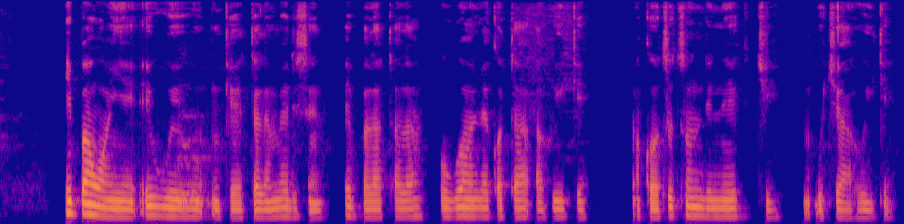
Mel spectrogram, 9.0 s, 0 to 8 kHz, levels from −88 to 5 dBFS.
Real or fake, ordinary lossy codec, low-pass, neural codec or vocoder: real; none; none; none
